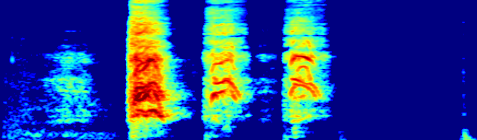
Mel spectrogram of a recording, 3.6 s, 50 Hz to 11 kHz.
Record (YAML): exhalation_length: 3.6 s
exhalation_amplitude: 32768
exhalation_signal_mean_std_ratio: 0.31
survey_phase: beta (2021-08-13 to 2022-03-07)
age: 45-64
gender: Male
wearing_mask: 'No'
symptom_none: true
smoker_status: Ex-smoker
respiratory_condition_asthma: true
respiratory_condition_other: false
recruitment_source: REACT
submission_delay: 3 days
covid_test_result: Negative
covid_test_method: RT-qPCR
influenza_a_test_result: Negative
influenza_b_test_result: Negative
